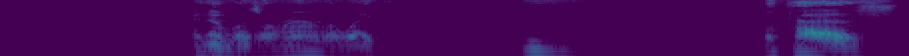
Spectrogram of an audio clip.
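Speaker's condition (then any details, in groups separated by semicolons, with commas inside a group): Speech impediment; possibly noticeable to listeners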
